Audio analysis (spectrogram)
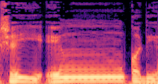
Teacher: يعني الأمر الآخر في شيء قدير، الإدغام بغنة هنا اللي هو التنوين جاء بعده حرف القاف، الغنة لابد أيضا تأخذ من حكم الحرف اللي بعده اللي هو الحرف القاف، قلنا حرف مفخم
